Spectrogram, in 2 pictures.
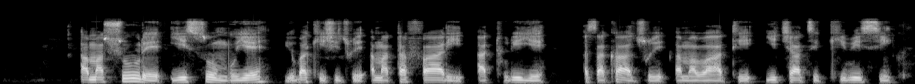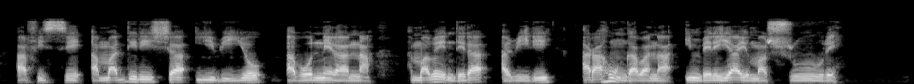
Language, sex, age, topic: Rundi, male, 25-35, education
